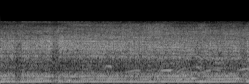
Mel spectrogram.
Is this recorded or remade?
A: recorded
